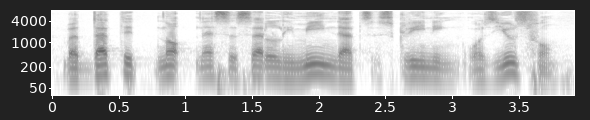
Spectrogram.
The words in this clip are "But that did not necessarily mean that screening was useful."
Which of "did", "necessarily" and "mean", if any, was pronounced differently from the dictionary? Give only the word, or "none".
none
